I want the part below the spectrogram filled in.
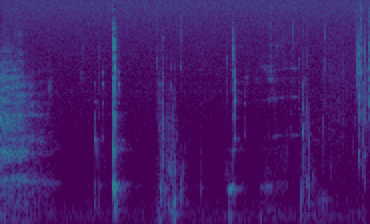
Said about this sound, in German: Ja, das bedeutet auch, und das habe ich auch aus anderen Podcasts, dass man mal irgendwie was trinken muss zwischendurch. Das hört sich dann so an.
